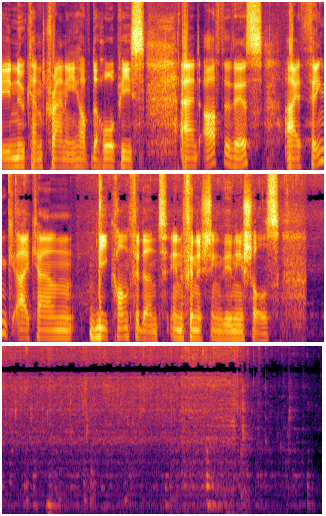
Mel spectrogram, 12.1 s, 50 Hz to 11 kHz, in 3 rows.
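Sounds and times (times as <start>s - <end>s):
tap water running into sink: 6.4s - 12.0s.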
